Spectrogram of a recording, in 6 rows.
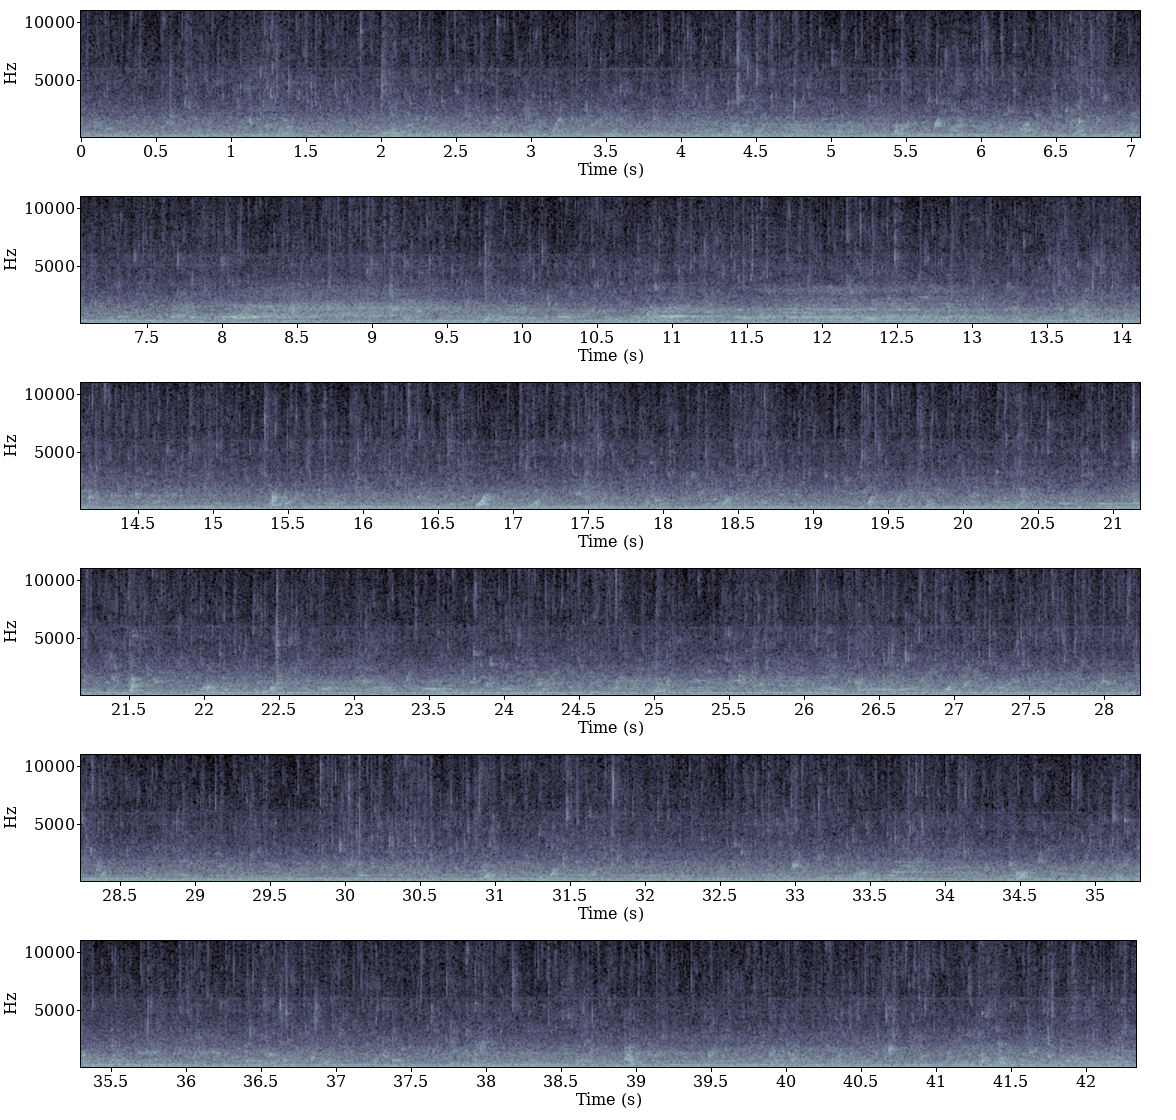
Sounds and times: Brook 0.0 - 42.3

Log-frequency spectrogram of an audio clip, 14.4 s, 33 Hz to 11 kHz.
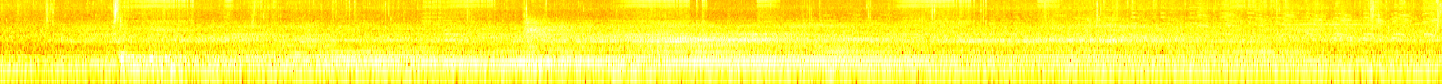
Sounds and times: wind 0.0 - 14.4

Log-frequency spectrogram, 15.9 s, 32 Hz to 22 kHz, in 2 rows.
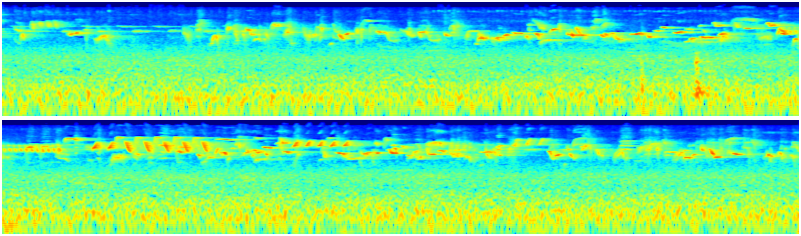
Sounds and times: city 0.0 - 11.2
birds 0.0 - 15.9
river 0.0 - 15.9
walker 6.0 - 7.5

